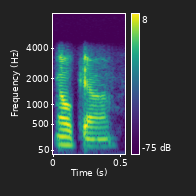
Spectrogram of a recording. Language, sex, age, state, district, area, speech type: Tamil, male, 18-30, Tamil Nadu, Mayiladuthurai, rural, conversation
